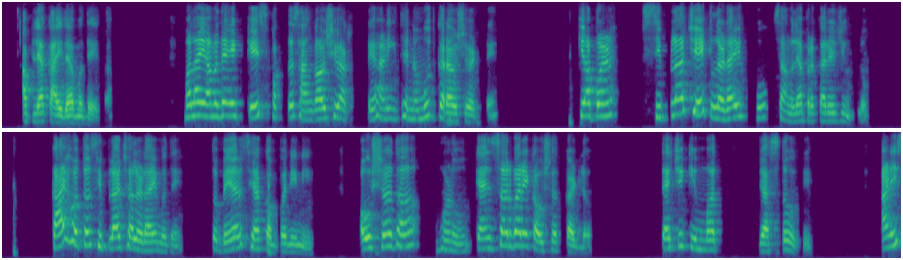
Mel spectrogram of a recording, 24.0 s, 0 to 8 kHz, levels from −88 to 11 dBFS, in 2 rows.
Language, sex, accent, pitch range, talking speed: Marathi, female, native, 210-305 Hz, 85 wpm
